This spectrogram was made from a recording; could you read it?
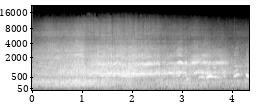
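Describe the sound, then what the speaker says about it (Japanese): Race car tires skid and squeal under understeer as the driver accelerates through a corner at a JAF Cup motorsport event in New Chitose, a sustained loud screech with engine noise and an excited commentator talking over it. "飛び込み少しアンダーが出ていたぞさあそのアクセルを踏んでいるが織本選手"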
